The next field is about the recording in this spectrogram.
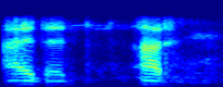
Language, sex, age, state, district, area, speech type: Kannada, male, 30-45, Karnataka, Belgaum, rural, conversation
